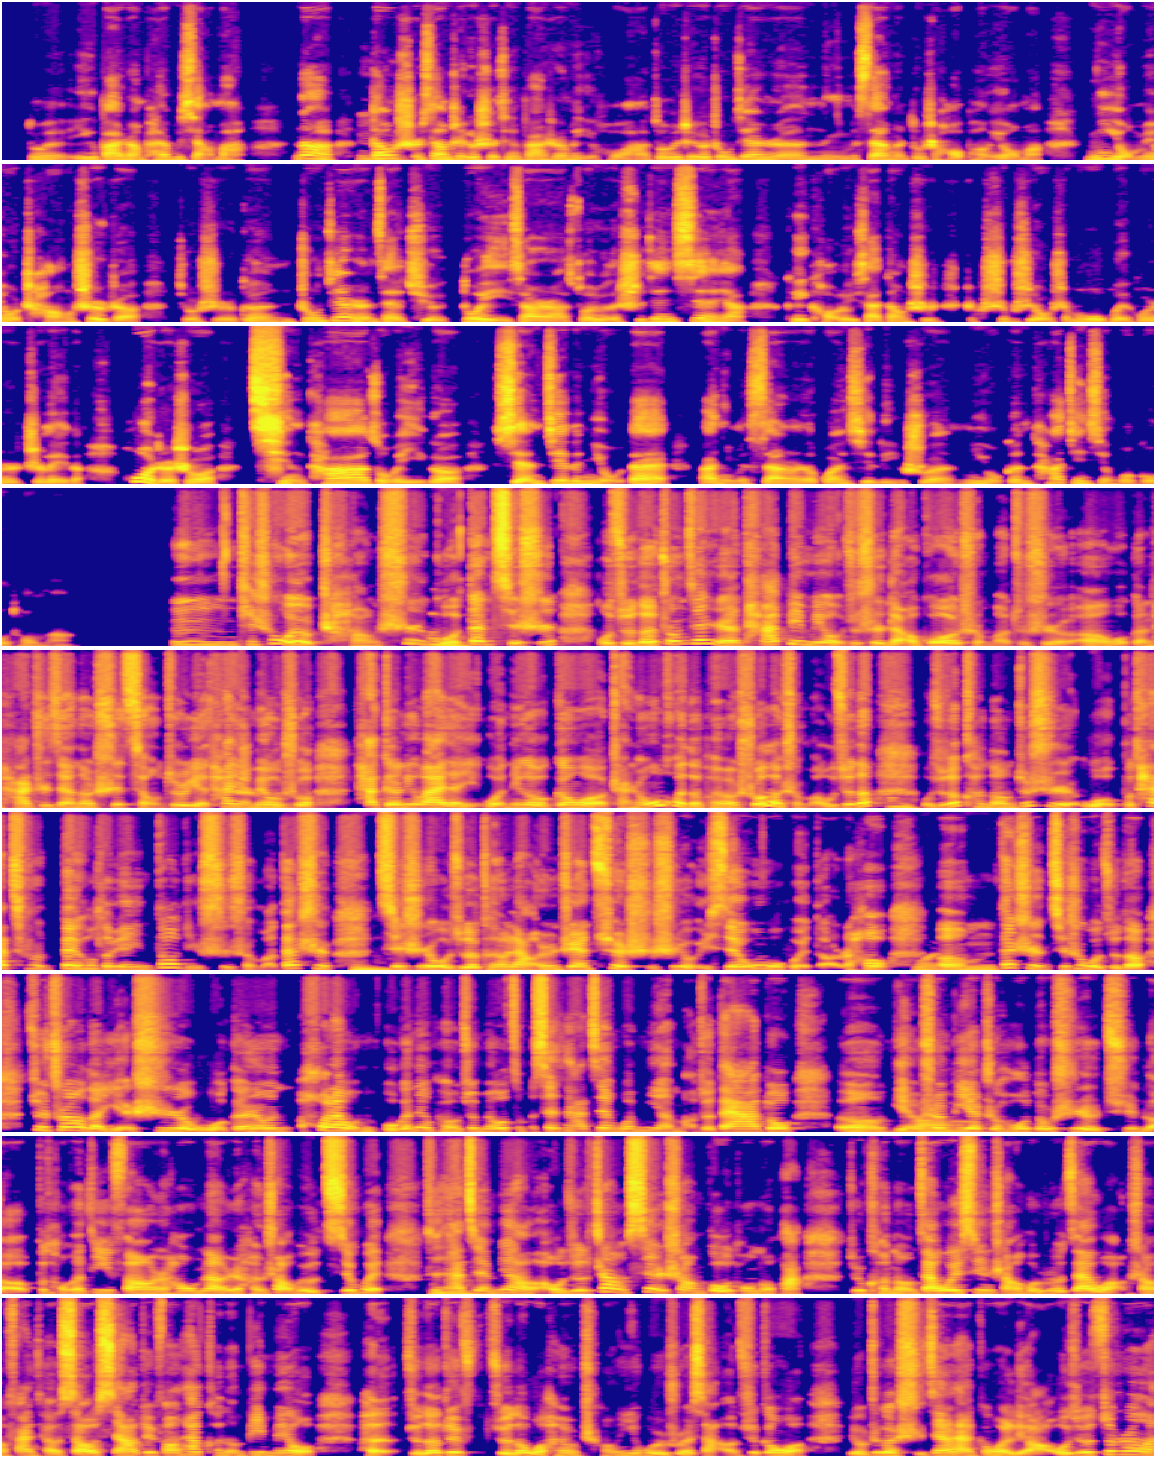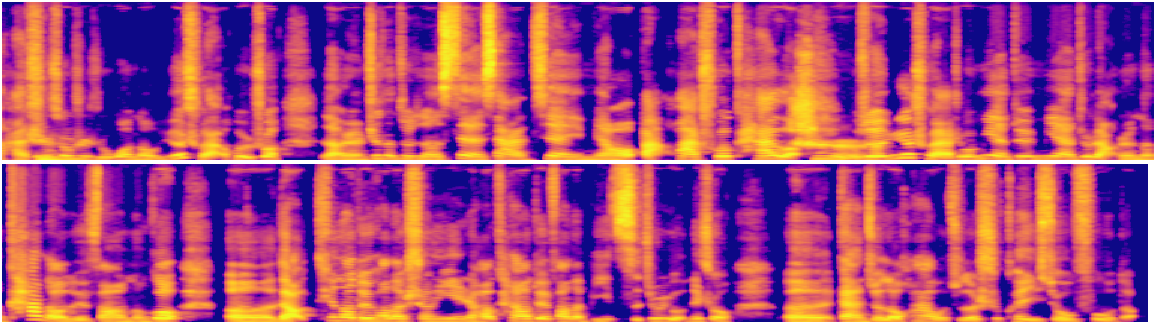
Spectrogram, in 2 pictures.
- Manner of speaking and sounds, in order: "是" said as "至"
- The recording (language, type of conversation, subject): Chinese, podcast, 你会怎么修复沟通中的误解？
